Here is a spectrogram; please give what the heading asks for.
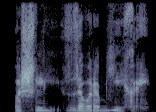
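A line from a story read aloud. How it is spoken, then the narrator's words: Whispered. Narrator (Russian): прошептала царица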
